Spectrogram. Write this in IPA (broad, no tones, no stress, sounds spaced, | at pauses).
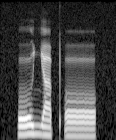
o ʎ a pʼ ɔ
